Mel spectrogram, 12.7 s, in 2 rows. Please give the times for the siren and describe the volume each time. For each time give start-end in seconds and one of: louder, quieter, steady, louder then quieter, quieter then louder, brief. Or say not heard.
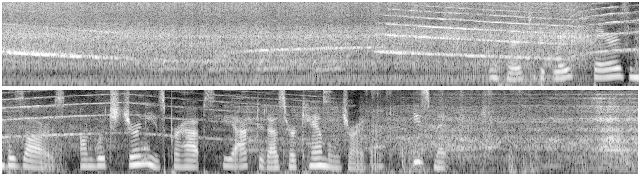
0.0-12.6 quieter then louder.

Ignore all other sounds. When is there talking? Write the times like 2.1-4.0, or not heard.
4.8-10.8.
